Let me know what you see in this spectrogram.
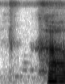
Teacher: खा बोलेंगे तो आवाज गले से निकलेगी और जीभ मुख के हिस्से से टकराएगी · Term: व्यंजन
